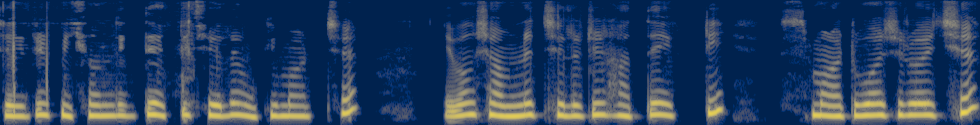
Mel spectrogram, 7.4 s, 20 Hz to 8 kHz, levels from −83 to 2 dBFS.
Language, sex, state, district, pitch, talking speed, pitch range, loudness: Bengali, female, West Bengal, Malda, 260 Hz, 140 wpm, 250-275 Hz, -16 LUFS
